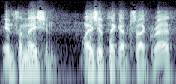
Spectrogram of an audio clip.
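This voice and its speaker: An actor playing a tough, wry private detective in 1940s radio drama style, with clipped, wisecracking delivery. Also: male voice, fairly low pitch, expressive, moderate pace, a bit bright, a little hiss or hum. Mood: tough questioning. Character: hard-boiled male private detective, tough, wry narrator. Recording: dull old radio recording with music.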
